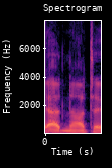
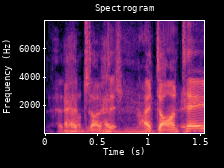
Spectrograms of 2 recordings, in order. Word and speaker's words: Adnate: until just now that it's actually a Soldevi Ad Nate Yeah. callback. I didn't realize it's like a love letter to Soldavi Ad Nate or Adante or whatever that.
